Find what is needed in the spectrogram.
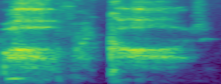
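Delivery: barely audible, very quiet whisper. Retelling what the man on the call said: imitating a whisper. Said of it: "he just whispered".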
